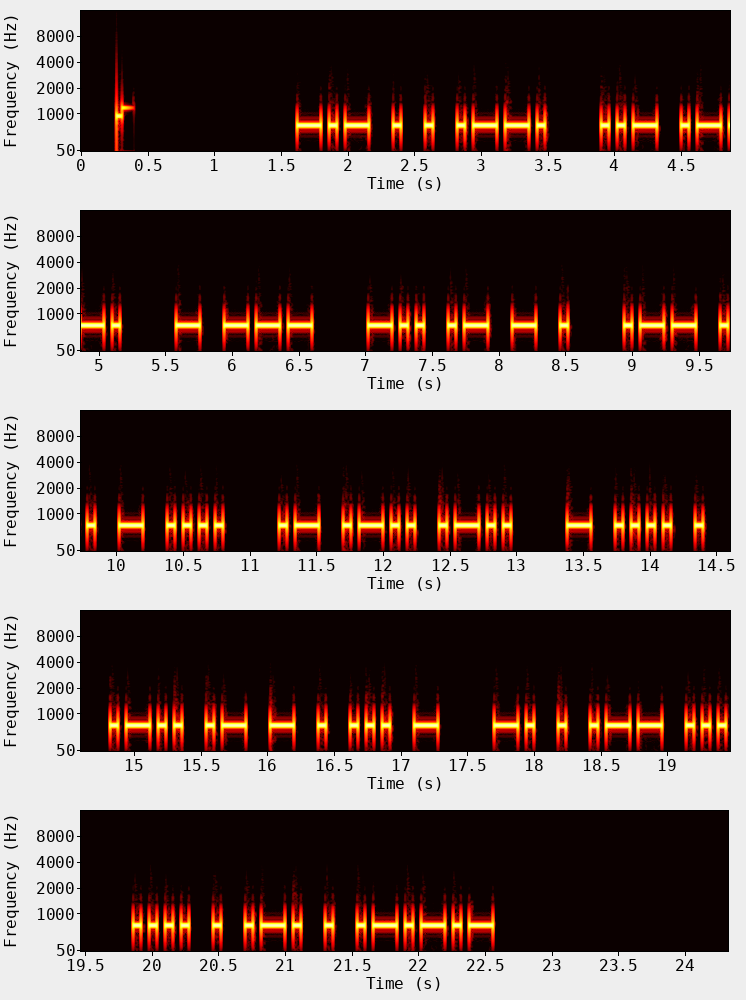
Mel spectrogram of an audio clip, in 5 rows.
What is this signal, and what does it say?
Morse code, heard as a keyed tone, about 19 wpm, 700 Hz. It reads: KEEP UP TO DATE WITH ALL THE LATEST NEWS HERE.
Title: Sentences with 9-Word Phrases - 20wpm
